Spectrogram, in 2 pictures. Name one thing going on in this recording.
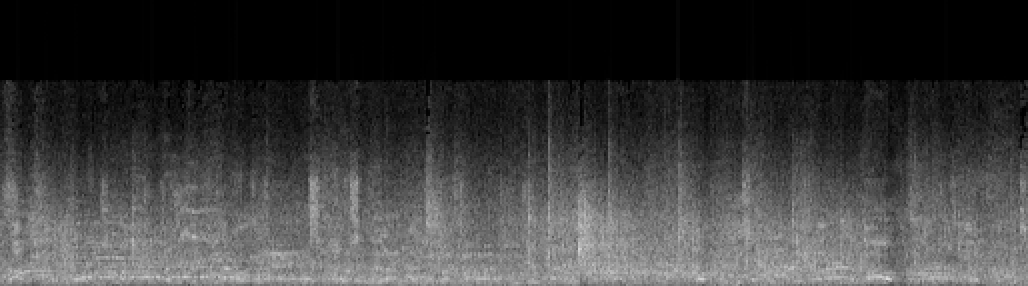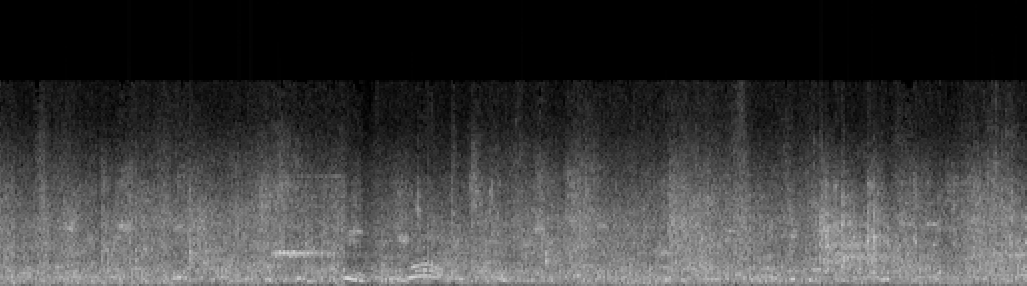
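Skates scrape across the ice.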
